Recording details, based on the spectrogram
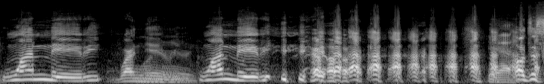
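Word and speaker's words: Nwaneri: Waneri, that's how his name is pronounced. Waneri. Waneri.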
